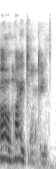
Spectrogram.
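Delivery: very soft, barely-there hushed voice. Playing a character greeting a god's statue in a temple: very quietly. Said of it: "Very, very quietly".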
